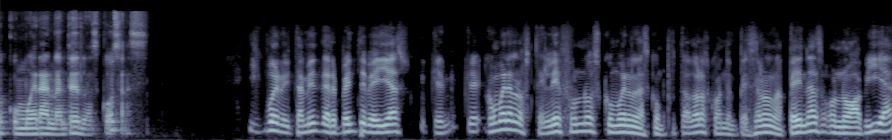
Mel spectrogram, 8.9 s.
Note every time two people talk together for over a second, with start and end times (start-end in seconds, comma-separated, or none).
none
